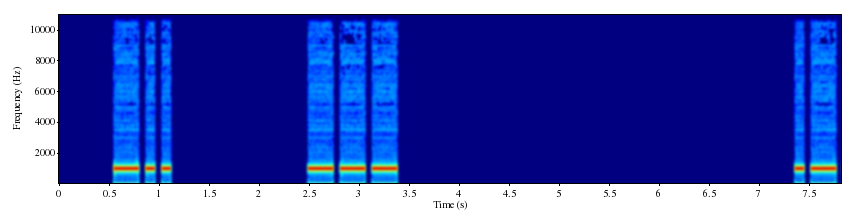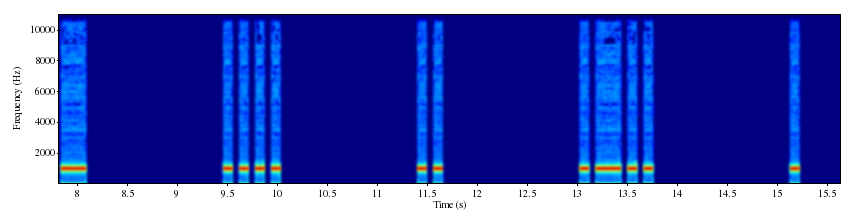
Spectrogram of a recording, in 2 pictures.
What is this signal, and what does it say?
Morse code, heard as a keyed tone, about 15 wpm, spaced as for 5 wpm, 1000 Hz. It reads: DO WHILE
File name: qotdfiles / 5wpm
